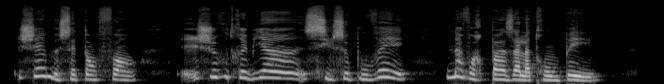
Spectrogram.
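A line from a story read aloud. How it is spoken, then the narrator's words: Young woman stammering. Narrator (French): balbutia la jeune femme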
